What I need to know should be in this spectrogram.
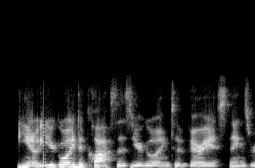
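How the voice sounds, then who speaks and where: Speaking with an American accent, a woman uses a very deep, low pitch with vocal fry. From United States. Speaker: university researcher. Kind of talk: webinar interview.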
